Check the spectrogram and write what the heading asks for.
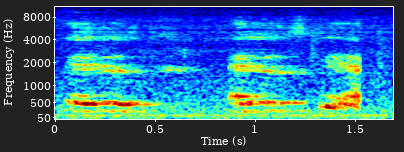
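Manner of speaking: half laughing, half crying, voice cracking high; tearful laugh through the words; choked-up laugh-cry. Retold or imitated. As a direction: break up as you say goodbye. Retelling goodbye to grandmother.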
